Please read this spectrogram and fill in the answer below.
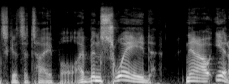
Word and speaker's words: schizotypal: so including the T sound in schizophrenia or schizotypal is more in line with the original pronunciation of it I wonder what people in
